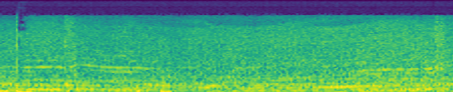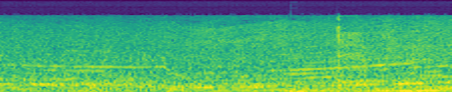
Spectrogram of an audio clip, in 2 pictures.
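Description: Race cars in a racing game, on the back straight of a Vietnam circuit, accelerate with engines climbing in rising, overlapping whines. The sound is steady and moderately loud, with a couple of sharp clicks near the start and near the end.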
